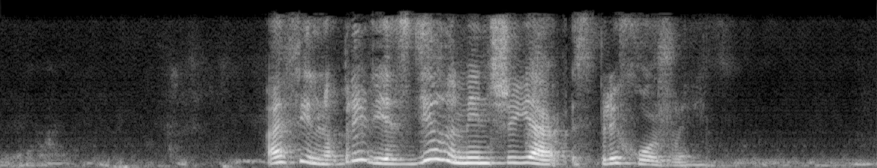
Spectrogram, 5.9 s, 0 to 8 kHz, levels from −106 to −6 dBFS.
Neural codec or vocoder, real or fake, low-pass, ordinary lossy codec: codec, 24 kHz, 0.9 kbps, WavTokenizer, small release; fake; 7.2 kHz; AAC, 48 kbps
